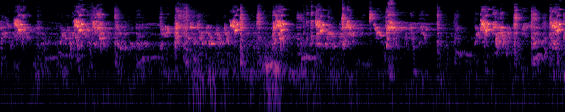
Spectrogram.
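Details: Pet budgerigars chattering loudly, rhythmic bursts of squeaky chirps and short squawks roughly every half second, forming a lively continuous warble.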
